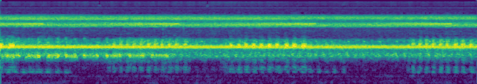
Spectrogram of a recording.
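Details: Frogs singing at night in rice fields: three or four grouped runs of quick rattling pulsed croaks separated by brief pauses, set against a steady shrill background drone.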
